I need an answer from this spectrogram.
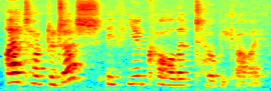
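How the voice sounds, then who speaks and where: A woman's voice: a little high, expressive, moderate pace, close to an everyday voice. A woman voicing a blunt, playful teenage boy in a story she reads aloud. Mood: teasing. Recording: roomy sound, mic at a distance.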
